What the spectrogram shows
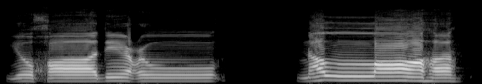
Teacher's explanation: عو، واو مدہ ہے، عین کو ایک الف کی مقدار کھینچ کر پڑھیں گے. یخادعون اللہ، اللہ کا نام موٹا کر کے پڑھیں گے کیونکہ اس سے پہلے نون ہے اور نون کے اوپر زبر ہے.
